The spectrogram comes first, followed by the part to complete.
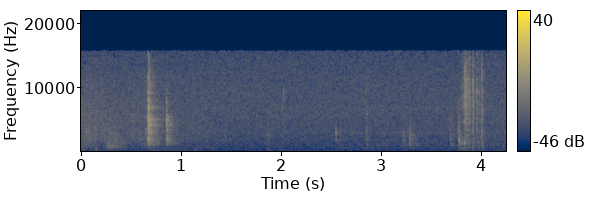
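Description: Quiet room with a few faint, scattered clicks and ticks of wire handling as a chicken wire cage is set down around the meters. The two clearest clicks come just before and just after a second in, with lighter ticks later and near the end.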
